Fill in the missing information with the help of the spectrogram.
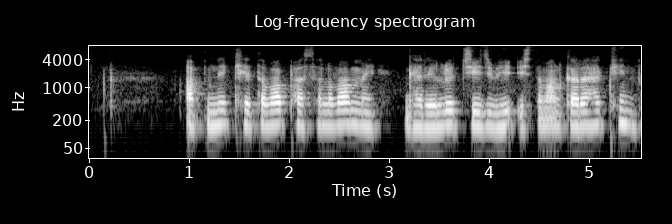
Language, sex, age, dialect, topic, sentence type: Magahi, male, 25-30, Central/Standard, agriculture, question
